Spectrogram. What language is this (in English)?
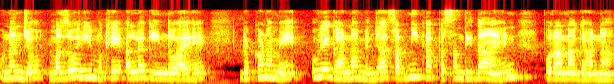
Sindhi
